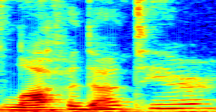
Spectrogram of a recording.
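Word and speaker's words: Laufeydottir: There's also an actual variant of Loki by the name of Sylvie, I think it's Laufeydatir, that's how you pronounce it, which basically means daughter of the frost giant Laufey, because Loki's full name is Loki Laufeyson, right?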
